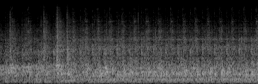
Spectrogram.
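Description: Sewing machine running steadily while top stitching the layers of a bucket hat, a continuous close mechanical whir and hum with no talking.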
